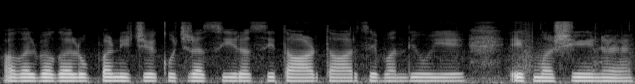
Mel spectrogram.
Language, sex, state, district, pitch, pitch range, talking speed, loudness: Hindi, female, Chhattisgarh, Raipur, 160 Hz, 160-165 Hz, 150 wpm, -15 LUFS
